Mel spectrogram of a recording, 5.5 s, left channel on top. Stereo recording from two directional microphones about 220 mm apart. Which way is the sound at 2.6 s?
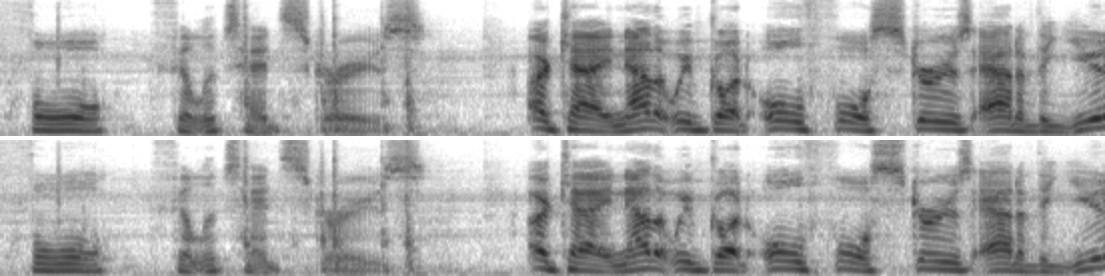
50° left (ahead or behind).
